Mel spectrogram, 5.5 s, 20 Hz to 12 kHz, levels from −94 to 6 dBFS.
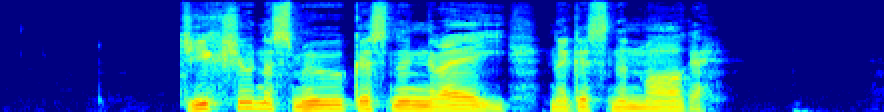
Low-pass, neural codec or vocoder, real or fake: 10.8 kHz; none; real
